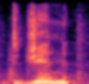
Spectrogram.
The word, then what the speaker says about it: djinn: A starts with a D, djinn, but you don't pronounce it.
